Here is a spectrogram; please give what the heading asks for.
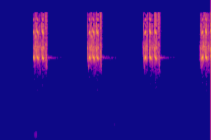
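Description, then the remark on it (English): Four evenly spaced cricket chirps ring out clearly against silence, each a short, high, trilling burst repeating at a steady rhythm. “Crickets.”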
